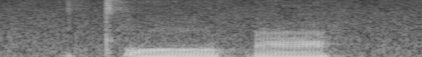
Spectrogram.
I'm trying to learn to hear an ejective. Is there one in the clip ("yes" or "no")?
yes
